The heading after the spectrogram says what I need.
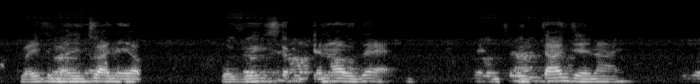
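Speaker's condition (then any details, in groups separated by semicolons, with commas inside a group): ALS; about eight years since diagnosis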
